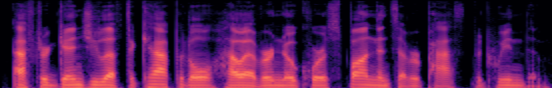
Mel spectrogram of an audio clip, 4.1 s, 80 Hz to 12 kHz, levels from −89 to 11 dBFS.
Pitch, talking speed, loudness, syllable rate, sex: 100 Hz, 175 wpm, -22 LUFS, 6.3 syllables/s, male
